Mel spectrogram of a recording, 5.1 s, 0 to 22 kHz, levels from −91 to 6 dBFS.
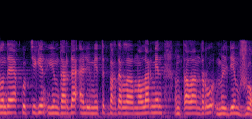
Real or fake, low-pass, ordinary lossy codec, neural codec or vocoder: real; 5.4 kHz; none; none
